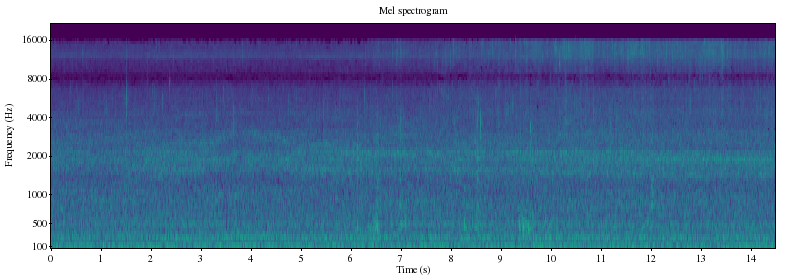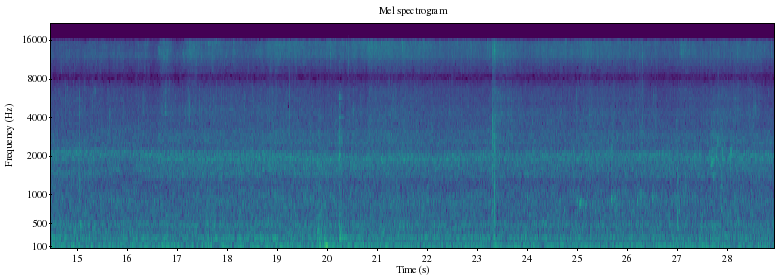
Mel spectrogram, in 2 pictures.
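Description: Eggs cooking in a pan on the stove: a steady hiss with a few light clicks.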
